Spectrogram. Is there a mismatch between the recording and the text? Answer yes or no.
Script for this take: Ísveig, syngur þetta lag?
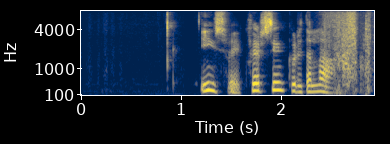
yes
